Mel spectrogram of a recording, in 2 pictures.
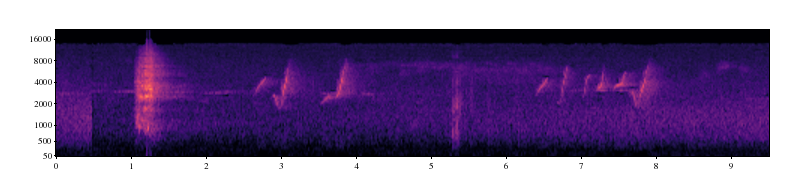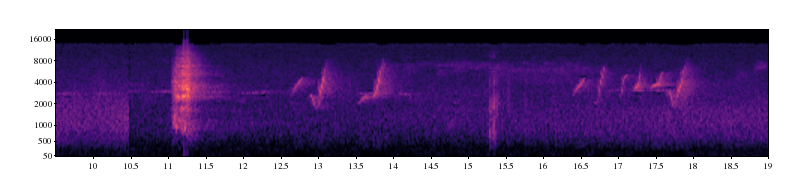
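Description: A bird gives a loud harsh squawk followed by short sharp chirps, over and over.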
